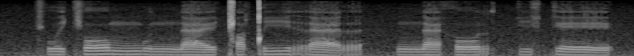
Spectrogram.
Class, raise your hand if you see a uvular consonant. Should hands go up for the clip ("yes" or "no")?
no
